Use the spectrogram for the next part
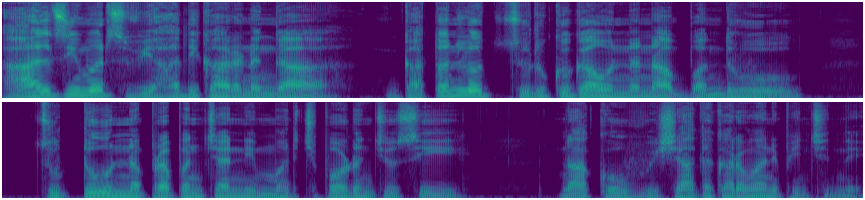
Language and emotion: Telugu, sad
